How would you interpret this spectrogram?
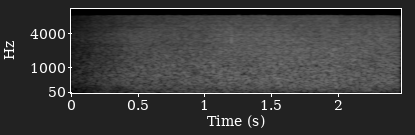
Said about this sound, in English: Thick black waves roll up onto the beach in Beirut, splashing against sand that's been stained by a huge oil spill.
